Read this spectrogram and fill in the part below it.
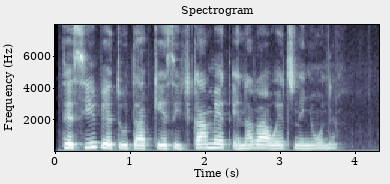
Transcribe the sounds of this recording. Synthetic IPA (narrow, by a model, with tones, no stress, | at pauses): te˨sje˦pe˨tu˨ta˨p̚ke˨si˨t͡ʃka˦mɛ˦t̪ɛ˨na˦ɾa˦wɛ˦tnɪ˨ɲʊ˨nɛ˦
